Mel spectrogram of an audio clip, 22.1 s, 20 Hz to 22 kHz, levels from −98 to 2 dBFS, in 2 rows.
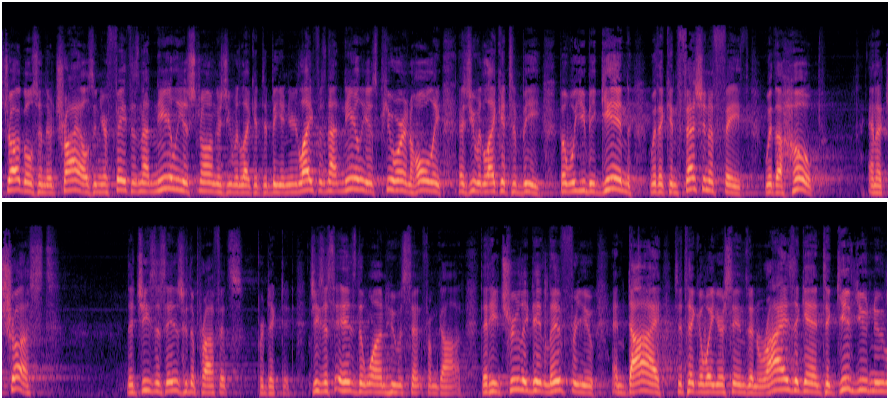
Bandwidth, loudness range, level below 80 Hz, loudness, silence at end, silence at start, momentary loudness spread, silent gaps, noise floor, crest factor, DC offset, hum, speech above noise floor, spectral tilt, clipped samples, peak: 12.5 kHz; 5 LU; -72 dBFS; -25 LUFS; 0 s; 0 s; 9 LU; none; -64 dBFS; 20 dB; under 0.1%; none; 40 dB; -7 dB/octave; under 0.1%; -4 dBFS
